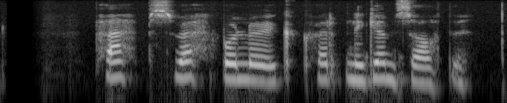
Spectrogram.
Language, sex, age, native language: Icelandic, female, 14, Icelandic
